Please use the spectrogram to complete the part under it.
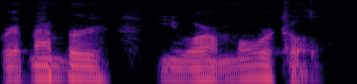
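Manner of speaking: ordinary talk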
